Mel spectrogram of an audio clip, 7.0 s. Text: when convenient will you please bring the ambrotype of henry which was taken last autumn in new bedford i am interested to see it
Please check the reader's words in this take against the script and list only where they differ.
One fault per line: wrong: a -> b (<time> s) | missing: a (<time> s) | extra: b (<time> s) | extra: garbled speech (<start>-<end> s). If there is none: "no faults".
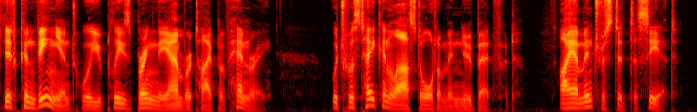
wrong: when -> if (0.0 s)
